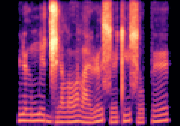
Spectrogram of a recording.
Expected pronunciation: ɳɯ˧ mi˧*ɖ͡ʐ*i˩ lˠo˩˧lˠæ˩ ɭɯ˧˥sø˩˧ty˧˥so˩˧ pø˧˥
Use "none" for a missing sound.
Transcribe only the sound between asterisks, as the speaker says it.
ɖ͡ʐ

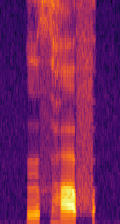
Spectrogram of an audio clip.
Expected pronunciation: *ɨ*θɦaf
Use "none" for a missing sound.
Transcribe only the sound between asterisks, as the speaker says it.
ɨ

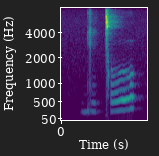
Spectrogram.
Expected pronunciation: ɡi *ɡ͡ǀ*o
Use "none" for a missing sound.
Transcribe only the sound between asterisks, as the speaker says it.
ǀ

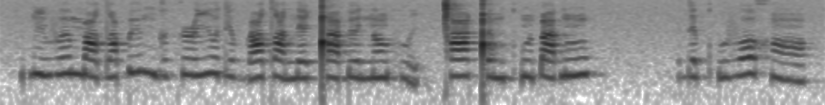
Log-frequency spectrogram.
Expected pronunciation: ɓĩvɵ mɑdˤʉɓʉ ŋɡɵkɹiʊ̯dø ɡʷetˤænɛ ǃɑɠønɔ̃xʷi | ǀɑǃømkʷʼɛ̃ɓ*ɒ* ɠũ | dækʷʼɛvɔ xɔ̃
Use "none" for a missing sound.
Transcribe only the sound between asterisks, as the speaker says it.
ɑ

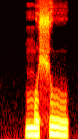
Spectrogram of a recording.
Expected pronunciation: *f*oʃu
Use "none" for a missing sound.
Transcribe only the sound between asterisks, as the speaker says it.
m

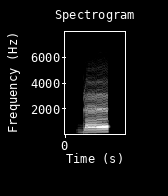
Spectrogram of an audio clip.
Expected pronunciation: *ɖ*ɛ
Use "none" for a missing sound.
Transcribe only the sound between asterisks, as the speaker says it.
ɖ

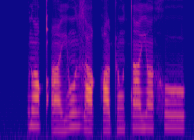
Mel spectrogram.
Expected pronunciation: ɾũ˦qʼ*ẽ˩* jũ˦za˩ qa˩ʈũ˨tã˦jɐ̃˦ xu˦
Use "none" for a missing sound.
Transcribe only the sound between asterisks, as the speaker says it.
ẽ˩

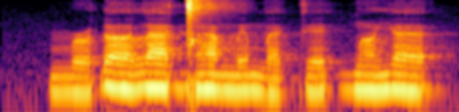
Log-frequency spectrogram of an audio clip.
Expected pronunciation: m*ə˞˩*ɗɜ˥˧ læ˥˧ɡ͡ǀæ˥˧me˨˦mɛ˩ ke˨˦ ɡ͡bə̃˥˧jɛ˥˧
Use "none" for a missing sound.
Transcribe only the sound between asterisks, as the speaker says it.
ə˞˩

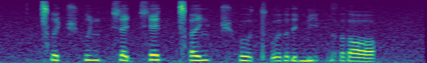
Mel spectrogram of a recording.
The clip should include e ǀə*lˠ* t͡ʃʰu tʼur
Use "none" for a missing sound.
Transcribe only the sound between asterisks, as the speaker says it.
ʎ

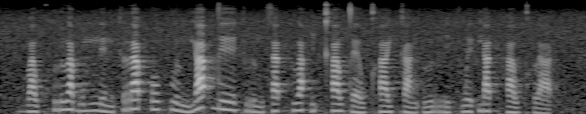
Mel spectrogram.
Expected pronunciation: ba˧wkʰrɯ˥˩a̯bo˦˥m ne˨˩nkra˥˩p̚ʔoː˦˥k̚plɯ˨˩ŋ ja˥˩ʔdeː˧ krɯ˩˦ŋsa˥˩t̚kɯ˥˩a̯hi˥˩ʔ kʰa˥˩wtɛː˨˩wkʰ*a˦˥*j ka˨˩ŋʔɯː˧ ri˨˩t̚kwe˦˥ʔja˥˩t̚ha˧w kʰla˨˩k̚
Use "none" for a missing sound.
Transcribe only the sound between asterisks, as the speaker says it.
a˦˥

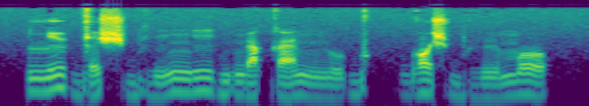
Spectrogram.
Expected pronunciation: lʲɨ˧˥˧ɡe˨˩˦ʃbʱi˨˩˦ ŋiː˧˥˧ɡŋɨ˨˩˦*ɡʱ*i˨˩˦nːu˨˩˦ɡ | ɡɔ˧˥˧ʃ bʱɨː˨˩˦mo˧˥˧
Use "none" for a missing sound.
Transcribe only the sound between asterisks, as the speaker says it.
q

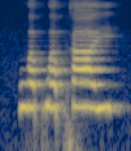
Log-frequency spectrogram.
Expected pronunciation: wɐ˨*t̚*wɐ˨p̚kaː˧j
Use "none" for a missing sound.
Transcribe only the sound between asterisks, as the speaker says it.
p̚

